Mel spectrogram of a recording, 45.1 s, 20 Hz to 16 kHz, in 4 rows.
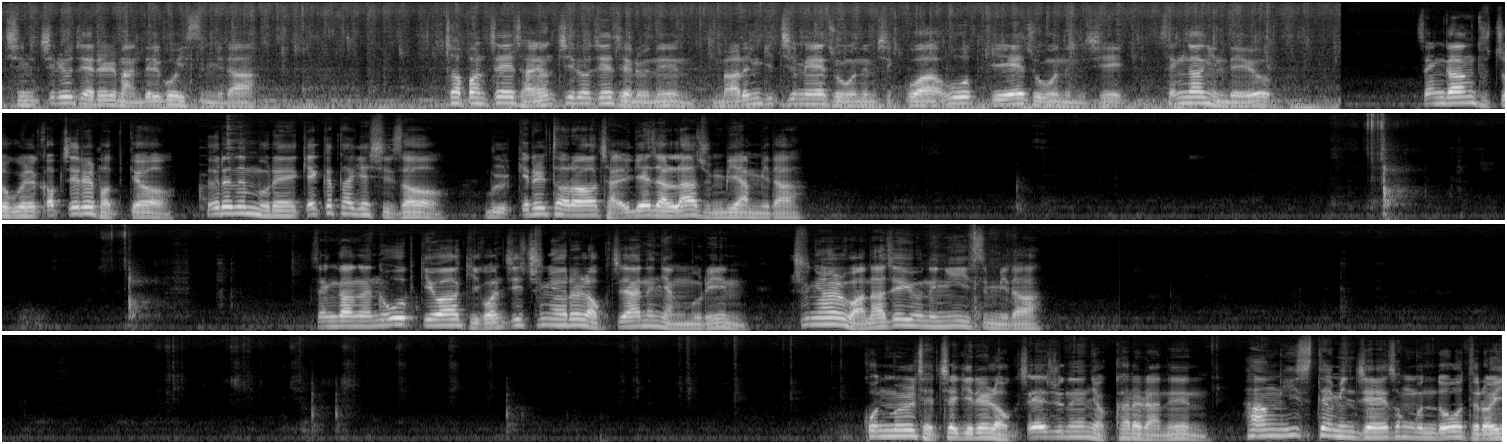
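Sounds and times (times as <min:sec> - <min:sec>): knife chopping: 0:21.5 - 0:22.0, 0:23.4 - 0:24.0, 0:35.0 - 0:37.8.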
